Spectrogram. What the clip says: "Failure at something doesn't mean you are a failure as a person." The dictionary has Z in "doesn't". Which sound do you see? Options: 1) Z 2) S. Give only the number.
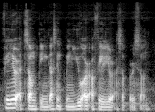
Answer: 2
